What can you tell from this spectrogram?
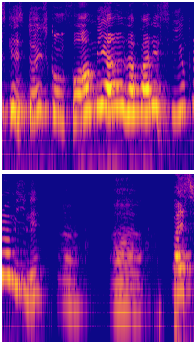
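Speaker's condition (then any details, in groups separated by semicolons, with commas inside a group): Cerebral palsy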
